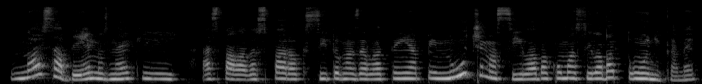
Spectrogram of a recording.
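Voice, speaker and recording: A woman's voice: high-pitched, dark tone. Patient schoolteacher woman. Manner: slow drawn-out stress on example words, frequent "né?" and "tá bom?" checks. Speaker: teacher. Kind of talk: classroom lesson for children.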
